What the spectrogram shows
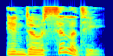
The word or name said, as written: indocility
